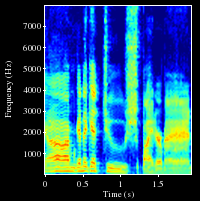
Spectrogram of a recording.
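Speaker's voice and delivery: campy, cheesy, hammy sixties villain voice. Describing an earlier film's villain, imitating him: campy classic Green Goblin voice. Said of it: "cheesy, campy, this is the sixties, like, classic Green Goblin".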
